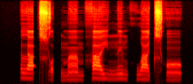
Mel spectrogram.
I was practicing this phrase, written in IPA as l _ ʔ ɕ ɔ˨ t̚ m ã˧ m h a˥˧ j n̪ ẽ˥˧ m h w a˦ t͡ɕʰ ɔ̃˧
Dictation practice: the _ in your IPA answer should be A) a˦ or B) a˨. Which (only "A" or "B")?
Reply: A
